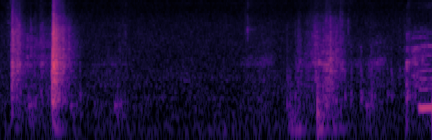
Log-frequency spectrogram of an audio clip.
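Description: Handling noises from false-lash application tools close to the microphone: two quick, sharp clacks about half a second apart, the second the louder, then a softer rustle about three seconds in.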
